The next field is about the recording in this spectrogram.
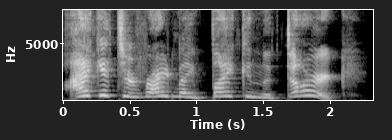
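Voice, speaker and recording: A woman voicing an excitable, easily scared little boy in a story being read aloud. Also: very high-pitched, a little slow, pitched above the performer's own voice, full character voice. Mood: excited.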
